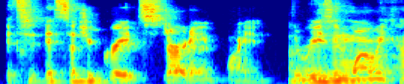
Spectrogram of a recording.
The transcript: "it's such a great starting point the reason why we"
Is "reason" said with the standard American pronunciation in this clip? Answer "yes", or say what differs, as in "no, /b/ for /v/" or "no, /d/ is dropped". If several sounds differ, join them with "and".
yes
